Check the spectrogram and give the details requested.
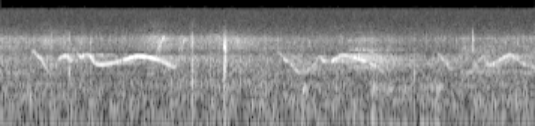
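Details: Orange bullfinch in Kashmir giving soft, wavering whistles that rise and fall, several in quick succession, over a steady outdoor hiss with one sharp click.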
